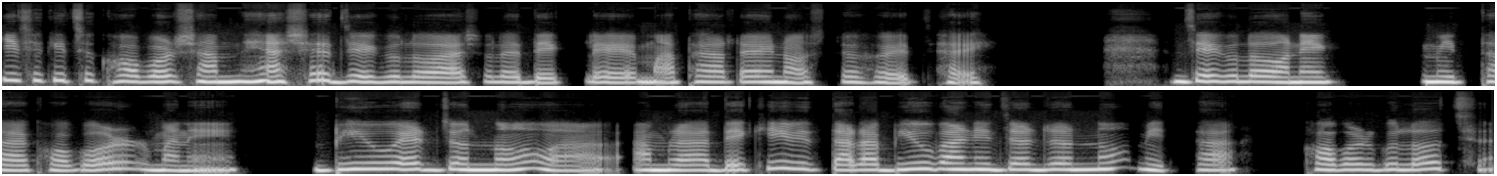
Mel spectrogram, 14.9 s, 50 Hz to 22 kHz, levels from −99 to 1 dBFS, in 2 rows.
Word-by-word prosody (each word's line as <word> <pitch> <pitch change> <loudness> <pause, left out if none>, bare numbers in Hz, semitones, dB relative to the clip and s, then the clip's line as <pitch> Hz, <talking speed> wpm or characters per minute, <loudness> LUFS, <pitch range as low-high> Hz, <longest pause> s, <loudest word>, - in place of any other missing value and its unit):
কিছু, 325 -1 -3
কিছু 315 -1 -3
খবর 255 -2 +1
সামনে 260 0 +5
আসে 270 +4 -2 0.2
যেগুলো 245 -1 0 0.2
আসলে 250 0 -5
দেখলে 235 +3 -6 0.3
মাথাটাই 250 +1 -2
নষ্ট 230 +1 -5 0.2
হয়ে 220 -3 -3
যায়। 225 -1 -6 1.1
যেগুলো 270 -2 +1
অনেক 240 0 +3 0.5
মিথ্যা 250 0 +1 0.2
খবর 240 +2 -3 0.3
মানে 225 -1 0 0.7
ভিউ 290 +2 +3 0.2
এর 280 - 0
জন্য 255 -2 +6 0.3
অ্যা 225 -3 -3 0.4
আমরা 245 -1 +5 0.2
দেখি 245 +6 -3 0.3
তারা 250 0 0
ভিউ 285 +3 +2
বাণিজ্যের 275 -2 +3
জন্য 270 0 +3 0.3
মিথ্যা 245 +1 -3 0.5
খবরগুলো 255 0 -1 0.2
ছ - - -24
255 Hz, 120 wpm, -19 LUFS, 245-270 Hz, 1.1 s, জন্য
